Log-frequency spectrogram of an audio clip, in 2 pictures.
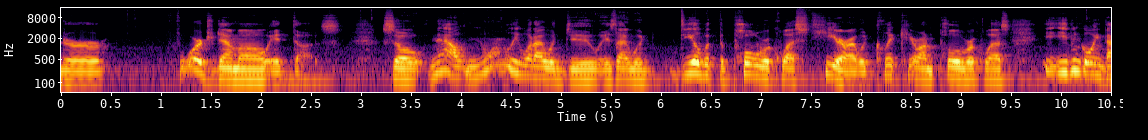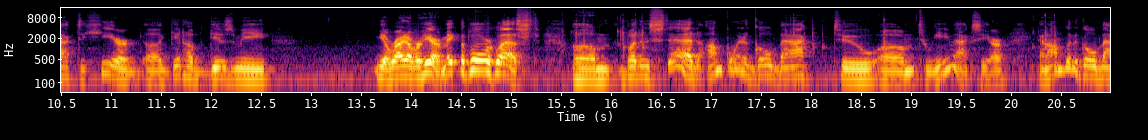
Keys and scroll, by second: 15.7 alt+Tab, 16.1 alt+Tab, 16.3 alt+Tab, 17.8 alt+Tab, 20.3 Down.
